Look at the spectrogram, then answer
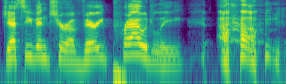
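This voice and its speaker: A man's voice: high-pitched, big pitch swings, slow pace, pushed and bright, no room sound, studio quality. A man co-hosting a film podcast in casual chat, telling stories animatedly and swearing freely. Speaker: podcast co-host.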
